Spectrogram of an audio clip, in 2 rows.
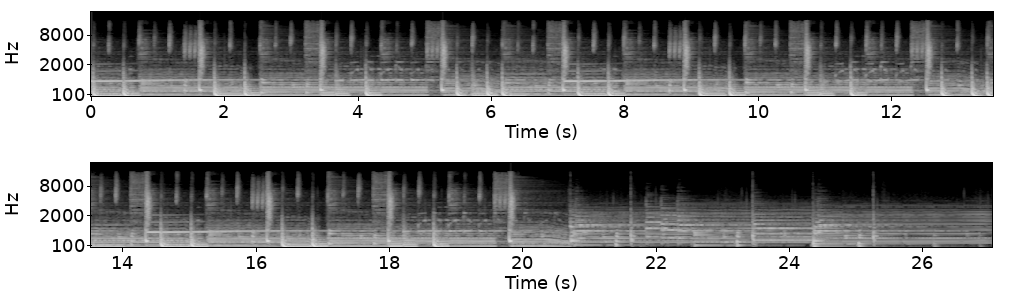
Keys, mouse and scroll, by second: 4.9 scroll down 1, 5.0-8.1 middle drag, 8.1 click, 10.0 click, 11.8-15.1 drag, 15.1-16.2 shift+middle drag, 16.2 click, 16.6-17.9 shift+middle drag, 17.9 click, 18.8-20.6 drag, 21.7-24.7 shift+middle drag, 25.1 KP_7, 26.2 scroll up 3.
